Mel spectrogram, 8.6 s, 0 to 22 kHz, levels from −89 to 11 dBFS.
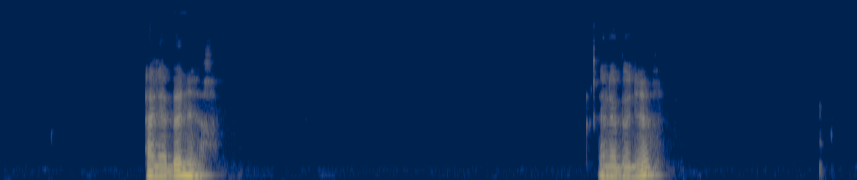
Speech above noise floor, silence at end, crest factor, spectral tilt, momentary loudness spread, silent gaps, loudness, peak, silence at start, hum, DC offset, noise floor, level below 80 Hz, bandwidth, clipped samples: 64 dB; 1.95 s; 24 dB; -10 dB/octave; 13 LU; none; -25 LUFS; -8 dBFS; 1.45 s; none; under 0.1%; -87 dBFS; -64 dBFS; 5.8 kHz; under 0.1%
